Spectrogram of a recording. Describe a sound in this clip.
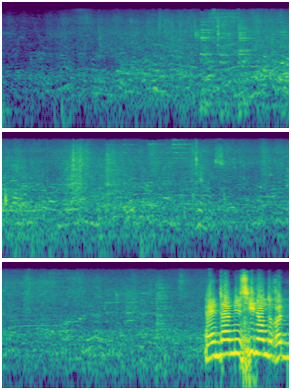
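A crowd murmurs softly outdoors.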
